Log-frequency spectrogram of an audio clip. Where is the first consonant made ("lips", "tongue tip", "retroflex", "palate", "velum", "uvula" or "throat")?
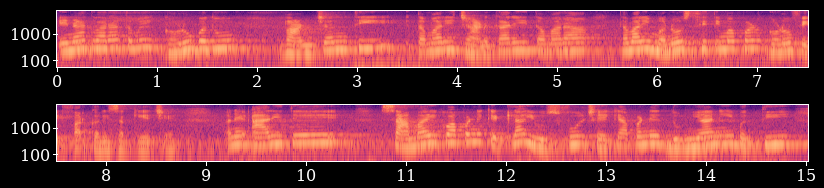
tongue tip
